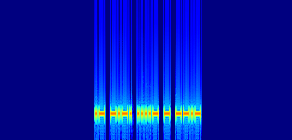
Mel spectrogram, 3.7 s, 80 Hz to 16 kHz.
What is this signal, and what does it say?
Morse code, heard as a keyed tone, about 51 wpm, 700 Hz. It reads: AC4TQ
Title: USA Call Signs - 5 Characters - 3x Character Spacing - 50wpm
